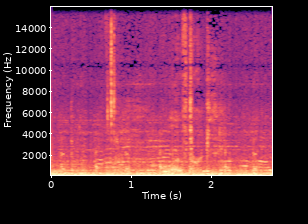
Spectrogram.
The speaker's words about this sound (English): Okay, now it seems busy. It's like there's a traffic jam here in the parking lot, ladies and gentlemen. It's like we should have a, traffic copter here. Where are all these people coming from?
